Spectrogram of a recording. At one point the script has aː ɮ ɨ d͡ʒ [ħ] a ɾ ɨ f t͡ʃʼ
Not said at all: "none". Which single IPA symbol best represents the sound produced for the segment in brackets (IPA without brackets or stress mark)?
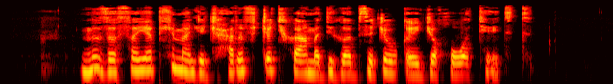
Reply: ħ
